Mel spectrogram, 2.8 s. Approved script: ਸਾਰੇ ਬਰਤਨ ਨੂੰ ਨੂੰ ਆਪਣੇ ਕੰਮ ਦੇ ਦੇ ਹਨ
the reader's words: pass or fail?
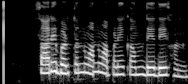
pass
